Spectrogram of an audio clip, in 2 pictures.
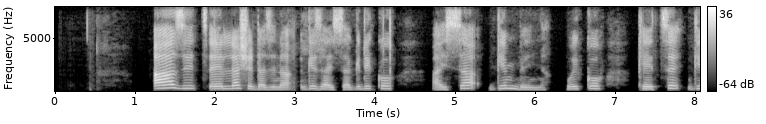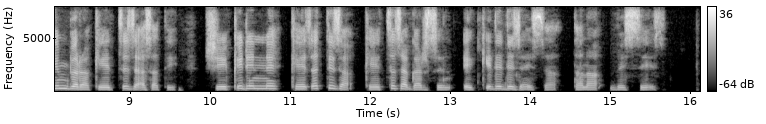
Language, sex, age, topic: Gamo, female, 25-35, government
